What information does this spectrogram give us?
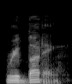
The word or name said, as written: rebutting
